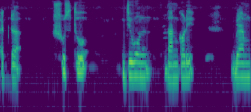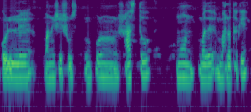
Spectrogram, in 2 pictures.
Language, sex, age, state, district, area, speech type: Bengali, female, 30-45, West Bengal, Birbhum, urban, spontaneous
